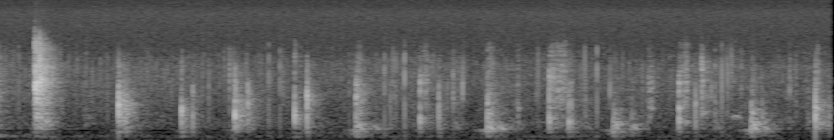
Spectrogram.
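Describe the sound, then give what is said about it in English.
Steady footsteps walk at an even pace across a hard floor on the way out through the back door, each step a distinct knock, with a sharper thud near the start as the back door is opened. “Walk in front of me. We're going out through the back door.”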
